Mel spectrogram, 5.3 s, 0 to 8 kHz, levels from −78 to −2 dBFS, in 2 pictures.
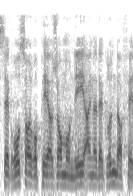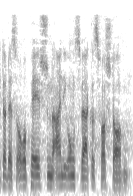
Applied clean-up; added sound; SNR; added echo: none; none; none; none.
